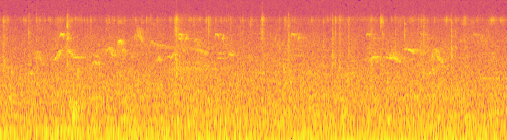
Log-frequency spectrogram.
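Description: Near silence with faint bird chirps: short, high twittering notes scattered throughout over a low background hum.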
